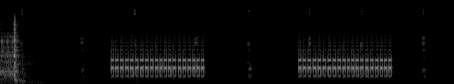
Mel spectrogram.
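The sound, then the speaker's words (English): A telephone rings on the line when calling the operator, in two long, buzzing bursts separated by a short pause, with faint clicks around them; clear, with no voices. “I'll call the operator again.”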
